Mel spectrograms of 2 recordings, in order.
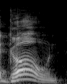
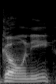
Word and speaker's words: Gon: Not Gon. Not Goni. I don't know why motherfuckers made fun of me when I called him Gon. That's his name. When you hear Killua say his name, he's not like Gon. He says Gon. Gon.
